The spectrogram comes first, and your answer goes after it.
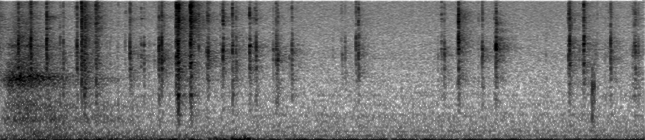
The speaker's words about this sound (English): it's so easier for me to say what I'm typing for whatever reason. It's kind of a problem when I'm it's kind of a problem when I'm typing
